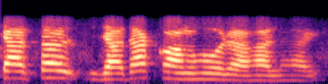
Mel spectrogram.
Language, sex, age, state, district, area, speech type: Maithili, female, 60+, Bihar, Sitamarhi, rural, conversation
